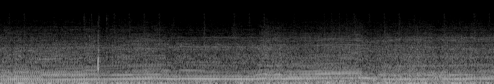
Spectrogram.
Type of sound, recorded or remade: recorded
